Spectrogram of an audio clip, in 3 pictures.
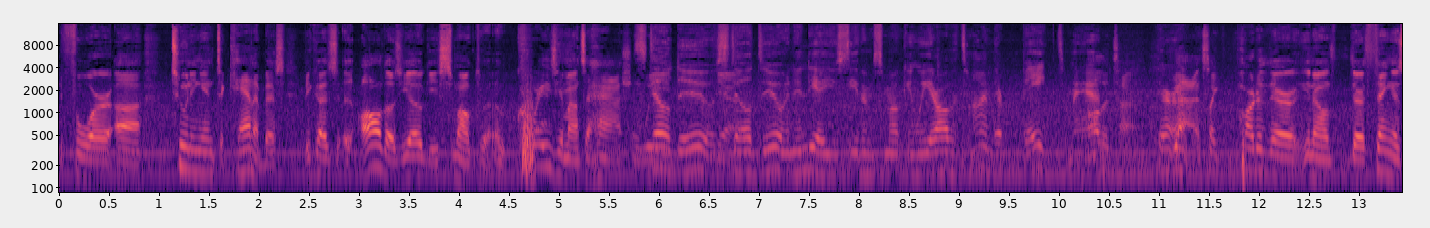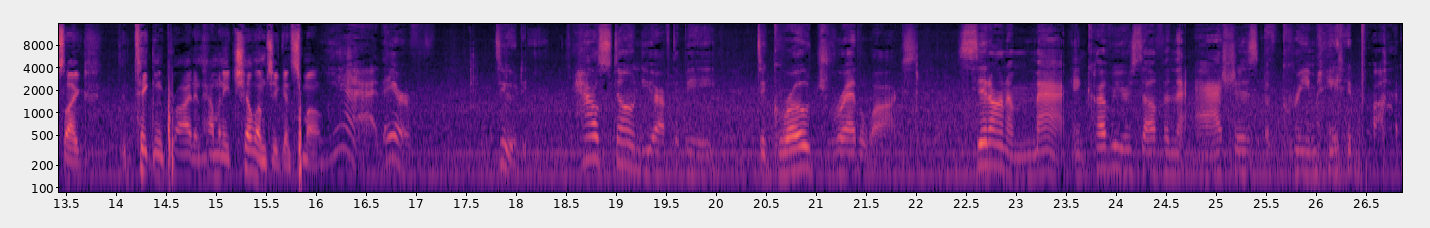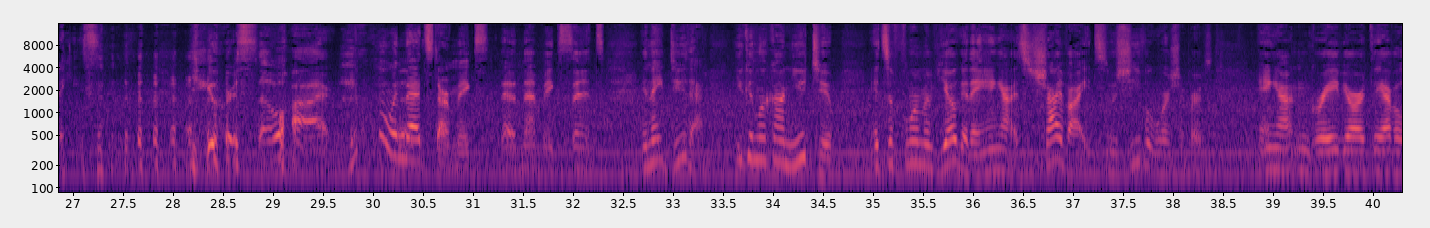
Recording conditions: inside a vehicle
